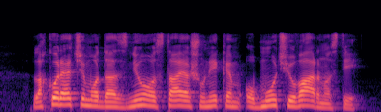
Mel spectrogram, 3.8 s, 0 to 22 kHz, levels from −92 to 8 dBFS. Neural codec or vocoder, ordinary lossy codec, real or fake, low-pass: none; none; real; 7.2 kHz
